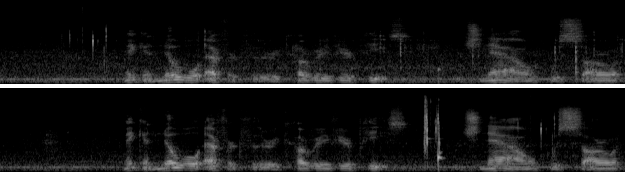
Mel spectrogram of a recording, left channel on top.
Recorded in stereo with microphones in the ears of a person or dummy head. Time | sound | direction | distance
1.2 | a man speaking | 60° right (ahead or behind) | 0.8 m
